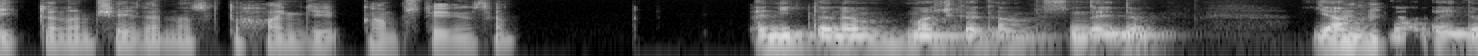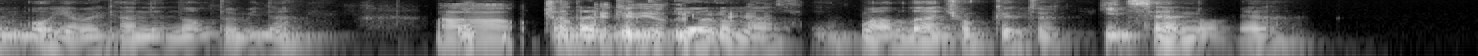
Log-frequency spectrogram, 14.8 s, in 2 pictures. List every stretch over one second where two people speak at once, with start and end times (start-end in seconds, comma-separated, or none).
9.7-11.3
